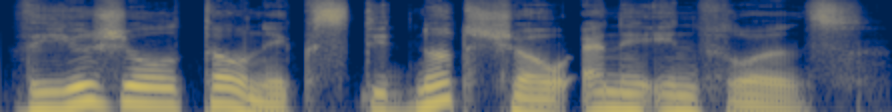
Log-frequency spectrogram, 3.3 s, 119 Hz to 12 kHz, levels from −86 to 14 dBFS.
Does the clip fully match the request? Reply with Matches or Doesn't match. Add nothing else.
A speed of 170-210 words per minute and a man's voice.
Doesn't match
